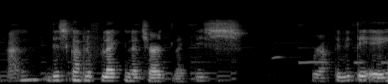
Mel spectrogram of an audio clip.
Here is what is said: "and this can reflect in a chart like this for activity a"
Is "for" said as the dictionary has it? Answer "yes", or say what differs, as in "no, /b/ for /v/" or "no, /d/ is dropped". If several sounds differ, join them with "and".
no, /p/ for /f/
